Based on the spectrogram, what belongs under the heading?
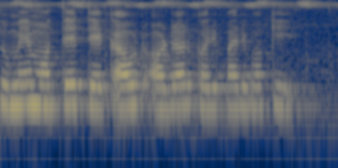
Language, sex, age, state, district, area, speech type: Odia, female, 30-45, Odisha, Boudh, rural, read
